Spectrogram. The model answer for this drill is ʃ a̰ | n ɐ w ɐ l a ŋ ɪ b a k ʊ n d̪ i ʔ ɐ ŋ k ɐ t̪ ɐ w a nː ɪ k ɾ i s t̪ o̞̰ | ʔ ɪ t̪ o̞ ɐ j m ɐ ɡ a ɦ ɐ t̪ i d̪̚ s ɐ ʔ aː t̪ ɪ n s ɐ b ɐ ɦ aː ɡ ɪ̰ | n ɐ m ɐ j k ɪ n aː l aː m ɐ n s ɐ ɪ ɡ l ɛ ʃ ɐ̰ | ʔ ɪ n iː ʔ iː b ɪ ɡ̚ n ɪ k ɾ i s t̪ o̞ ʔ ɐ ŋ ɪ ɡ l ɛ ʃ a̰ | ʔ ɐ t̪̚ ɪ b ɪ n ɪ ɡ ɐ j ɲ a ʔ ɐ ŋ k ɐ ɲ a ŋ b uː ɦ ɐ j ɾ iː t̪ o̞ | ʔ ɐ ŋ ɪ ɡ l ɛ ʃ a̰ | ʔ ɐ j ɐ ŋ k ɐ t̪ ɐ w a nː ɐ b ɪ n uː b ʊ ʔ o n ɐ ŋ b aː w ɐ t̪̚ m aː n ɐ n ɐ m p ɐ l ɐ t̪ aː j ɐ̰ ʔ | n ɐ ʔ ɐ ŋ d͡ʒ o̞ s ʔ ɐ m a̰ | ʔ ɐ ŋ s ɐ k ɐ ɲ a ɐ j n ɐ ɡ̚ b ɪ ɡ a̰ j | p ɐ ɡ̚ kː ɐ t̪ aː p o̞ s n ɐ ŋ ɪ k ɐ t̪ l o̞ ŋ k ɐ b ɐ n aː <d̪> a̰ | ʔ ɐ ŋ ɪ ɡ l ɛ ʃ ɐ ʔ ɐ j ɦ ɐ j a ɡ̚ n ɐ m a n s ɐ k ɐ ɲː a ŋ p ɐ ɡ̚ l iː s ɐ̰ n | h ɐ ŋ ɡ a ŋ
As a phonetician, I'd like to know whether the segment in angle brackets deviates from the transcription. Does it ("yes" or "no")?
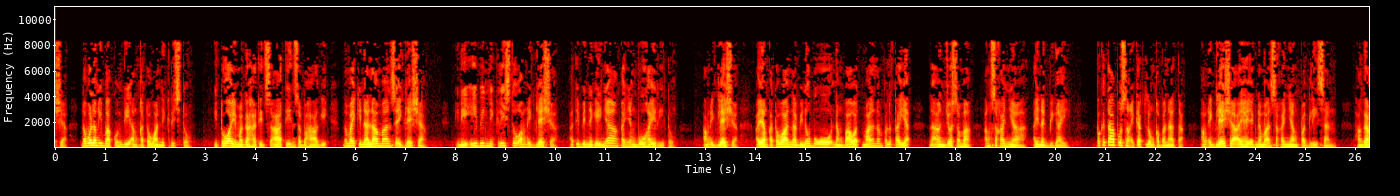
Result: yes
